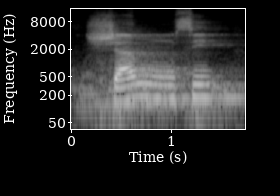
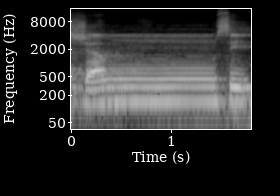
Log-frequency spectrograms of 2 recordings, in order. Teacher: izhar syafawi mim sukun ketemu Sin nah mim sukun ketemu Sin namanya izhar syafawi jadi harus dibaca jelas Syamsi enggak boleh dibaca Syamsi Nah itu namanya zhar syafawi Ada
